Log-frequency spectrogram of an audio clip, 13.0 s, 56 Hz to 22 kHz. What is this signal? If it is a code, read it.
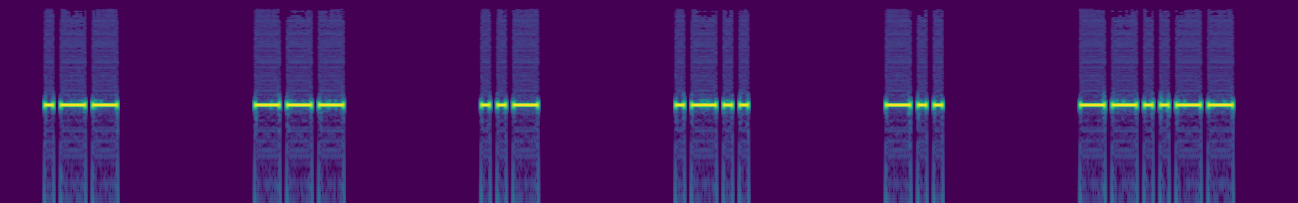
Morse code, heard as a keyed tone, about 15 wpm, spaced as for 5 wpm, 1000 Hz. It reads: WOULD,
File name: qotdfiles / 5wpm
